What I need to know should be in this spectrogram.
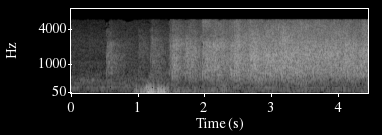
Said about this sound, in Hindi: क्योंकि मनुष्य ये सोचता है, जिनको डायबिटीज है वो धीरे ताली बजा रहे हैं कि पता नहीं ठीक है या नहीं, आप सबने तेज बजाई, ठीक है।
